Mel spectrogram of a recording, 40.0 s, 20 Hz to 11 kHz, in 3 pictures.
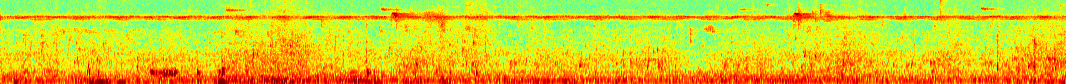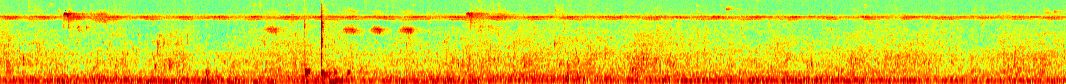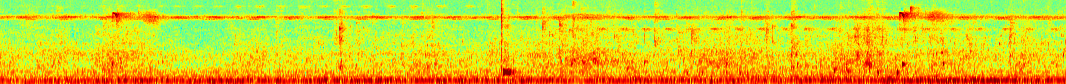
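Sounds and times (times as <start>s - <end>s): deer splashing in water: 0.0s - 7.3s
high-pitched insect chorus: 0.0s - 39.9s.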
